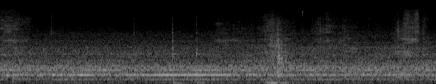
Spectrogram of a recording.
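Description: Steady background hum with a fixed tone, and faint knocks and clicks as a small screwed-together wooden frame is turned over in the hands, the clearest a little under three seconds in.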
